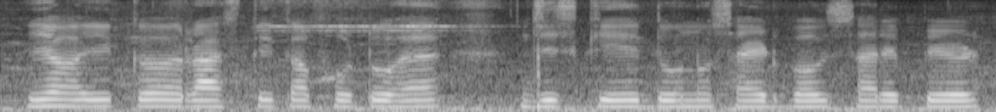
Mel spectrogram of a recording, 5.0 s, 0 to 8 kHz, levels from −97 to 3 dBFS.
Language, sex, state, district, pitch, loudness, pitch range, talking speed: Hindi, male, Uttar Pradesh, Etah, 165 Hz, -18 LUFS, 160-170 Hz, 155 wpm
